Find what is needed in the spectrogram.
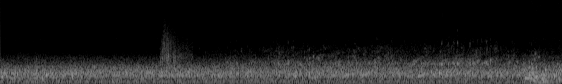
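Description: A steady low, muffled rumble of underwater-style soundtrack ambience, with a brief soft hiss about two and a half seconds in.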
